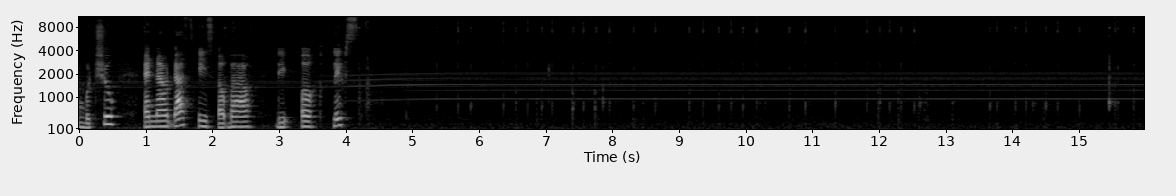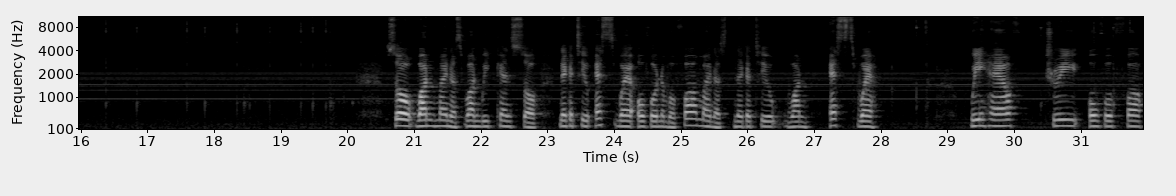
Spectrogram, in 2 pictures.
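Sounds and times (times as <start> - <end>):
faint high whine: 0.0 - 31.9.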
